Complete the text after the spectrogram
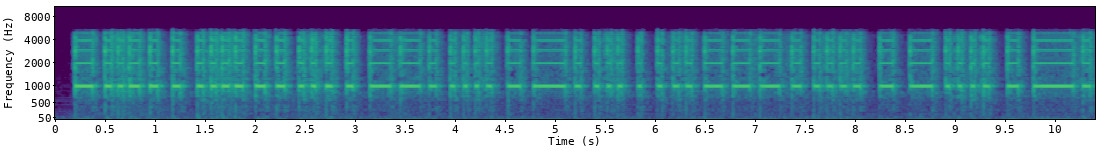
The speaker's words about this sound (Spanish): ¿Qué es? Bueno, esto es Morse, ¿no? Efectivamente. Uh-huh. En Morse se usan solo dos sonidos, punto y raya.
